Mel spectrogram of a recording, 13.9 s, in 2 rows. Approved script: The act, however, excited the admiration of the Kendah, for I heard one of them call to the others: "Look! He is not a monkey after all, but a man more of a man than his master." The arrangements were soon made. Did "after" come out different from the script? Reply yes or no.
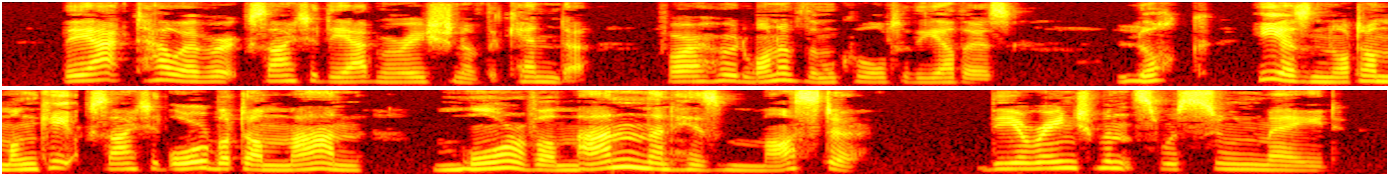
yes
